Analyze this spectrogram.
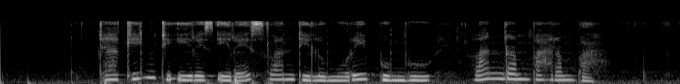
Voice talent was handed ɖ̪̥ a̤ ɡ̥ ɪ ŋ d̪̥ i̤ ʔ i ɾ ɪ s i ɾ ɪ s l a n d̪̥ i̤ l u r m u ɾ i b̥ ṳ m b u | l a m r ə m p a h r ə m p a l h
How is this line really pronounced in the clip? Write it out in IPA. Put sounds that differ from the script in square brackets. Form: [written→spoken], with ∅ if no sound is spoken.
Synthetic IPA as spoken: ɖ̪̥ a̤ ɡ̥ ɪ ŋ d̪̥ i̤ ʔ i ɾ ɪ s i ɾ ɪ s l a n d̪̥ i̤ l u [r→∅] m u ɾ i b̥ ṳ m b u | l a [m→n] r ə m p a h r ə m p a [l→∅] h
